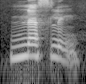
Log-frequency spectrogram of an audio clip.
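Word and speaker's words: nestling: नेस्लिंग, नेस्लिंग, ठीक है। नेस्ट, T silent, नेस्लिंग।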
